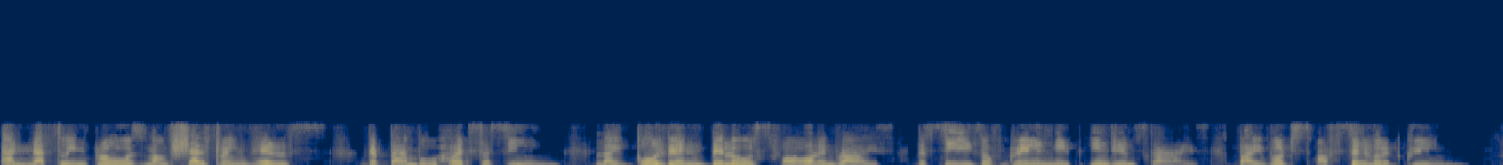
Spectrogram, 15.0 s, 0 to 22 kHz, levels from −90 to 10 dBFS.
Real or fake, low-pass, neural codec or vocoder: fake; 5.4 kHz; codec, 16 kHz in and 24 kHz out, 0.6 kbps, FireRedTTS-2 codec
